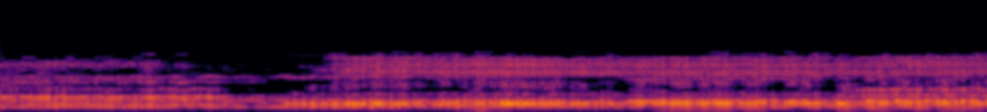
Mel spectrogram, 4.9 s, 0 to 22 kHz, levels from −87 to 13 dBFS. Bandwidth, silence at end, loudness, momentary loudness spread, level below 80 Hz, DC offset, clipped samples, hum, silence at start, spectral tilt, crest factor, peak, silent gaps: 3.1 kHz; 0 s; -24 LUFS; 9 LU; -76 dBFS; under 0.1%; under 0.1%; none; 0 s; -11 dB/octave; 16 dB; -8 dBFS; none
